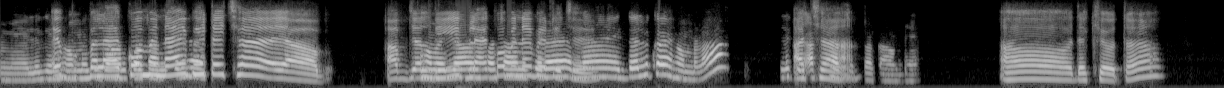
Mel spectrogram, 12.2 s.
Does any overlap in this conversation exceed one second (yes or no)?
no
